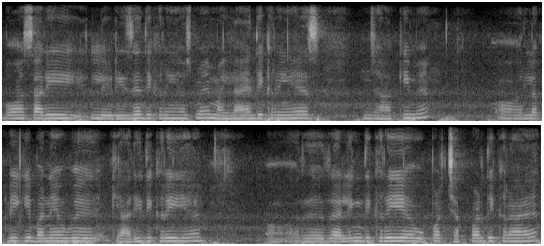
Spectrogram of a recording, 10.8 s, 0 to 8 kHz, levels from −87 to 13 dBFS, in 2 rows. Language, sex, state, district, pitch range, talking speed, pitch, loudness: Hindi, male, Bihar, Araria, 210-225 Hz, 185 wpm, 215 Hz, -22 LUFS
